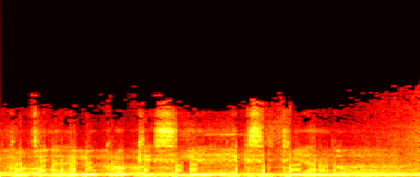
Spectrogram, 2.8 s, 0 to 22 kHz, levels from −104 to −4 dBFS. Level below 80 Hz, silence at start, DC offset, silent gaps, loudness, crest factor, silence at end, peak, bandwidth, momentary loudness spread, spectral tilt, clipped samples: -56 dBFS; 0 s; under 0.1%; none; -15 LUFS; 12 dB; 0 s; -2 dBFS; 9.8 kHz; 3 LU; -4 dB/octave; under 0.1%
